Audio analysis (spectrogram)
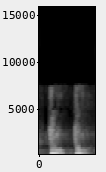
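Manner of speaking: mock gunfire sounds. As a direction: fire off tú tú like a comic-book blaster. Disparos de la mujer maravilla. (imitando disparos en broma)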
